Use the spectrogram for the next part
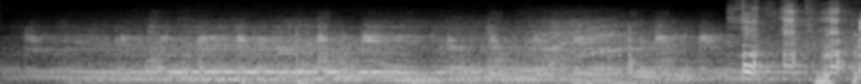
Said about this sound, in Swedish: det låter ju verkligen som att någon flyger iväg med en drönare eller något. Hur kan man ha missat det?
